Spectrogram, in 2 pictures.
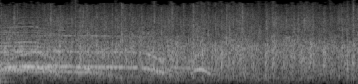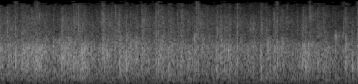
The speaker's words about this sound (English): Round of applause for that gentleman. He's very amazing.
